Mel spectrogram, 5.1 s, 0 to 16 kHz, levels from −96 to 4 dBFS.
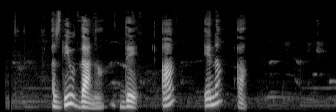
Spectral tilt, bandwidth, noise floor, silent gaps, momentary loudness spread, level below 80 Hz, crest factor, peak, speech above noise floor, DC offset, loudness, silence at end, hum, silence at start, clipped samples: -5 dB/octave; 11.5 kHz; -64 dBFS; none; 20 LU; -82 dBFS; 24 dB; -2 dBFS; 41 dB; under 0.1%; -25 LUFS; 1.4 s; none; 0.8 s; under 0.1%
